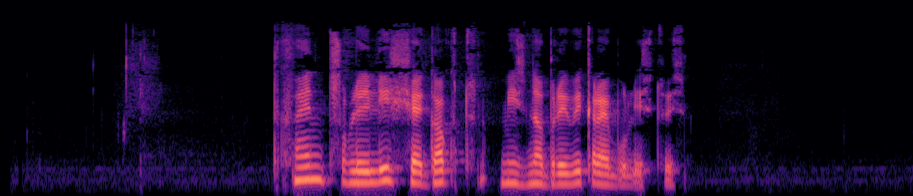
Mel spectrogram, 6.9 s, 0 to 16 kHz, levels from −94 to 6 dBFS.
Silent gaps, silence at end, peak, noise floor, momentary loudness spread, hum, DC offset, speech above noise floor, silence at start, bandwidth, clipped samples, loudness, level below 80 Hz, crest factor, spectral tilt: none; 1.75 s; -2 dBFS; -77 dBFS; 17 LU; none; under 0.1%; 53 dB; 2.05 s; 10.5 kHz; under 0.1%; -24 LUFS; -76 dBFS; 26 dB; -5 dB/octave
